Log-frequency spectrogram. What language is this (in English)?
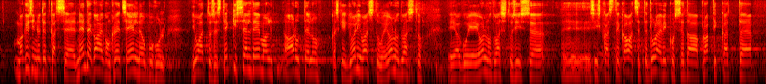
Estonian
